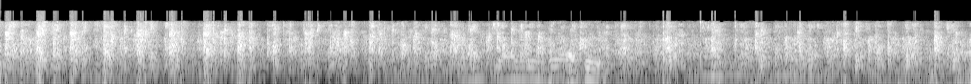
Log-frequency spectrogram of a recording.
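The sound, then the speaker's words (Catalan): An audience breaks into loud, sustained applause, a dense crackle of many hands clapping steadily throughout, with a few voices calling out partway through. “Bueno, pues un por aplaudimiento.”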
